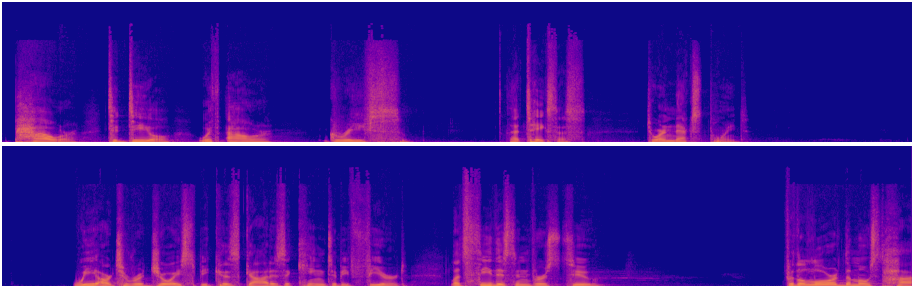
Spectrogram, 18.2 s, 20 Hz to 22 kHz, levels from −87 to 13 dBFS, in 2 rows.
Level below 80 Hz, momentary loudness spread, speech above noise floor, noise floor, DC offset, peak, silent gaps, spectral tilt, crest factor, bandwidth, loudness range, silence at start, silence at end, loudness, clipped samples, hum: -56 dBFS; 14 LU; 58 dB; -83 dBFS; under 0.1%; -6 dBFS; none; -5.5 dB/octave; 22 dB; 18.5 kHz; 7 LU; 0.15 s; 0 s; -26 LUFS; under 0.1%; none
